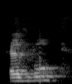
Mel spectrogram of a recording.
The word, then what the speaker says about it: chasuble: Starts with a C, rhymes with chasuble.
